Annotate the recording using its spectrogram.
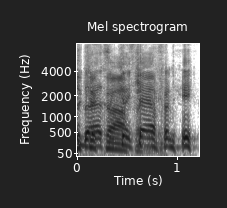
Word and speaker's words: cacophony: That's a cacophony. – Exactly. Cacophony. Pardon me. It's C-A-C-C-A-C-O, not C-A-C-A. Cacophony. Pardon me. I mispronounced it.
